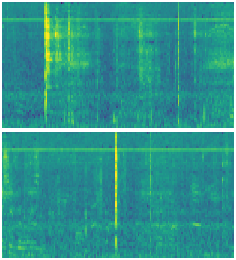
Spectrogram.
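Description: Three sharp knocks of a softball striking a bat or glove during infield practice, about half a second, two and a half seconds and four and a half seconds in; the first is much the loudest.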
